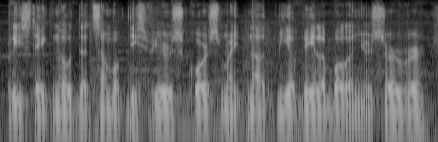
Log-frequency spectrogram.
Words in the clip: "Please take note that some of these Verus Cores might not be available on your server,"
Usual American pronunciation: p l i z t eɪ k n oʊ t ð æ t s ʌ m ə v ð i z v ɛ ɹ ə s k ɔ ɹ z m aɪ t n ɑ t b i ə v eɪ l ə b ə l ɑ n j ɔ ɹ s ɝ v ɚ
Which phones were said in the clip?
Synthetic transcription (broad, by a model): p l i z t eɪ k n oʊ t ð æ t s ʌ m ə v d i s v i ɹ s k ɔ ɹ s m aɪ t n ɑ t b i ə v eɪ l ə b ə l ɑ n j ɔ ɹ s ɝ v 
